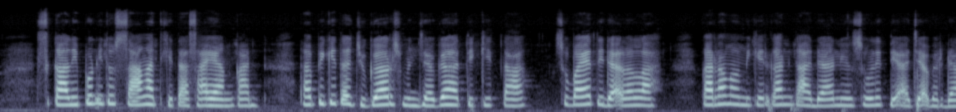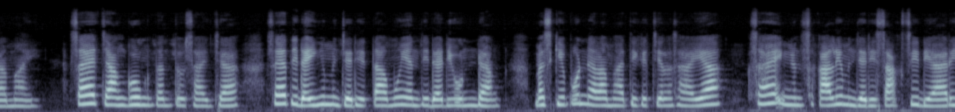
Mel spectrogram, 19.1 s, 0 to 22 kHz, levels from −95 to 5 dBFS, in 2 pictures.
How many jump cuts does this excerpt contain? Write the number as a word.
one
